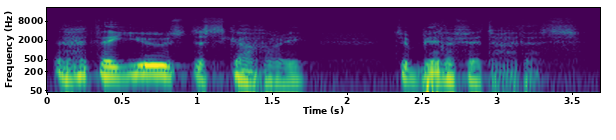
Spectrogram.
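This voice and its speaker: An actor playing a dying, remorseful invisible scientist in an audio drama, speaking in halting, clipped phrases with a husky voice. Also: male voice, mid-range voice, lively intonation, darkish tone. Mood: regretful, pleading. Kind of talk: dramatic audio theater monologue.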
